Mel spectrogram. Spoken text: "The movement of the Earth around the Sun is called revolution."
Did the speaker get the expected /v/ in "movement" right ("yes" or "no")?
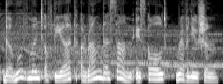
yes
